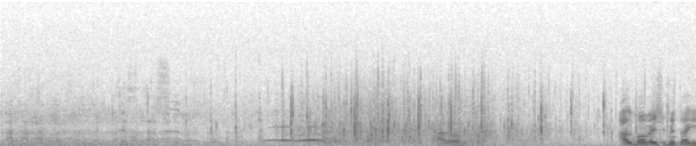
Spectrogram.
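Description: An audience laughs and chatters in a large hall.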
